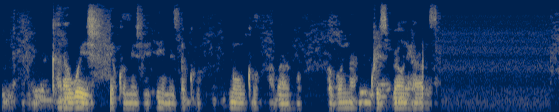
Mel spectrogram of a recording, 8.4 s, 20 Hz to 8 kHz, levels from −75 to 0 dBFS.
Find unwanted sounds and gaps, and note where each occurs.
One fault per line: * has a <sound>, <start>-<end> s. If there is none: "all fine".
all fine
